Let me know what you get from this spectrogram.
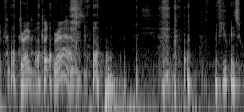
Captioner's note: laughing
